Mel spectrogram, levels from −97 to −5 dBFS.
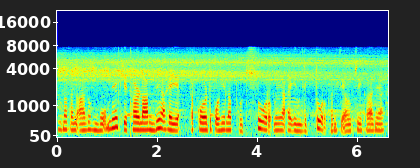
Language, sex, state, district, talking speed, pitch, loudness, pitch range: Mizo, female, Mizoram, Aizawl, 255 wpm, 175 Hz, -18 LUFS, 165-185 Hz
